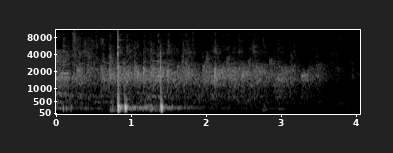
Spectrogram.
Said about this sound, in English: Come on, somebody, let's clap our hands.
